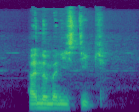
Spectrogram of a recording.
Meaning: anomalistic
- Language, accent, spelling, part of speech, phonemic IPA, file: French, France, anomalistique, adjective, /a.nɔ.ma.lis.tik/, LL-Q150 (fra)-anomalistique.wav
